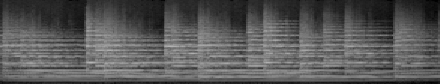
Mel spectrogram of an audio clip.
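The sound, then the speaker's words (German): Church bells ring continuously, with repeated bright strikes roughly every second over a sustained, overlapping hum of resonant tones. Loud, no voices. “Wann immer eine Glocke läutet, passiert etwas Wichtiges, etwas, das alle betrifft.”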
